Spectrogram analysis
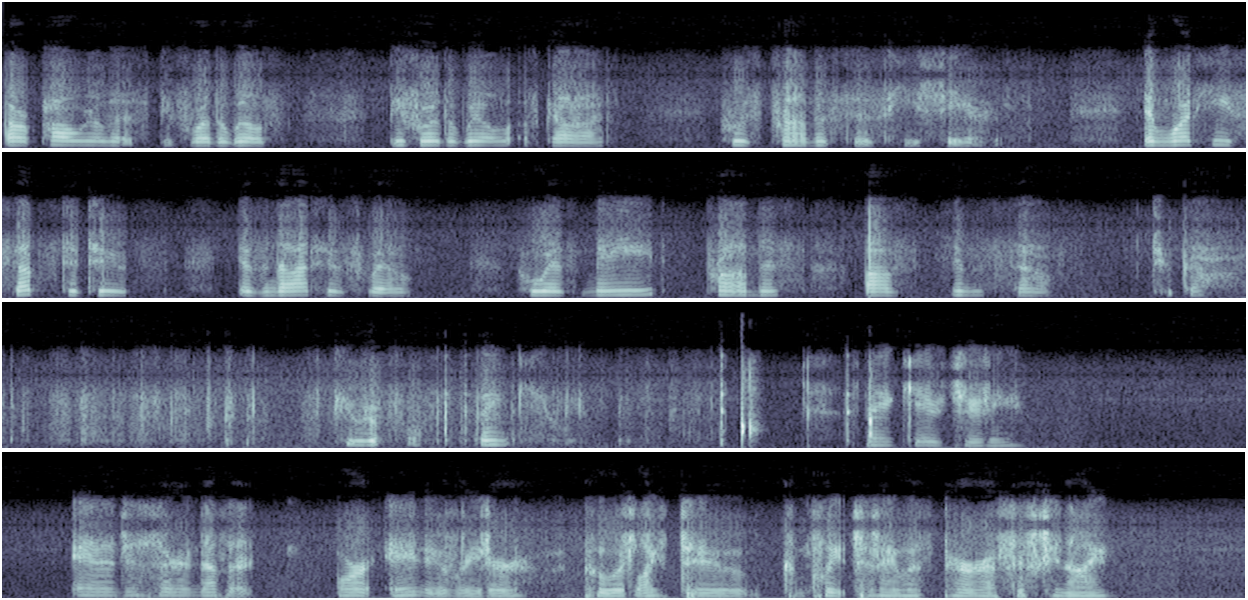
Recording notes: ACIM Daily Conference Call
